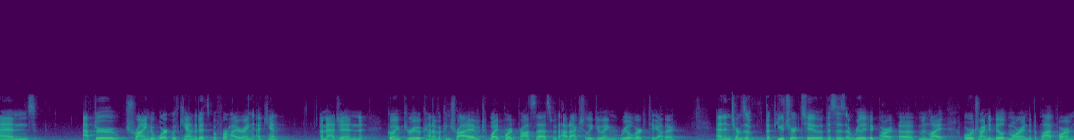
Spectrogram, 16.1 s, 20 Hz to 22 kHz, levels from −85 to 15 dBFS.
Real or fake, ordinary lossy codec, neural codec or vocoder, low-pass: real; AAC, 48 kbps; none; 7.2 kHz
